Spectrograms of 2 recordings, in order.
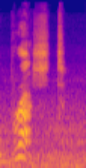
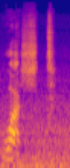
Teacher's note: Verbos que são passado com ED, mas a pronúncia é com T. Esses são unvoiced sounds.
